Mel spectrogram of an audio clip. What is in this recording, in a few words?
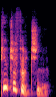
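"putrefaction", British English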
